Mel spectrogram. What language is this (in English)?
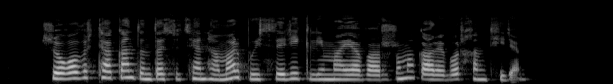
Armenian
